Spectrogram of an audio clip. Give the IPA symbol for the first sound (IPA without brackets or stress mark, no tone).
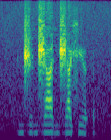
d͡ʒ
